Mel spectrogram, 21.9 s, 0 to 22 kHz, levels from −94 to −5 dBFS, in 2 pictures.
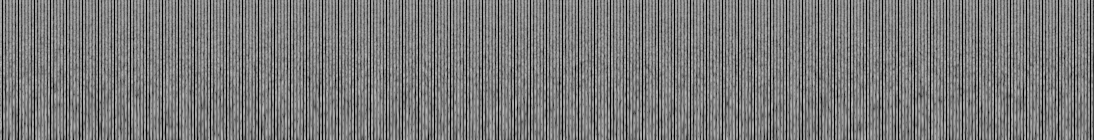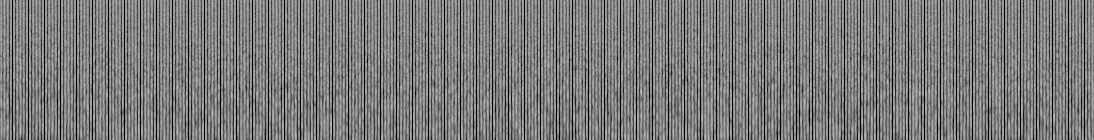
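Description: From start to end, a compressed stream played as audio: undecoded Dolby Digital data becomes loud, chattering static, with full-band 8 ms noise bursts repeating 31.25 times a second on the waveform.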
